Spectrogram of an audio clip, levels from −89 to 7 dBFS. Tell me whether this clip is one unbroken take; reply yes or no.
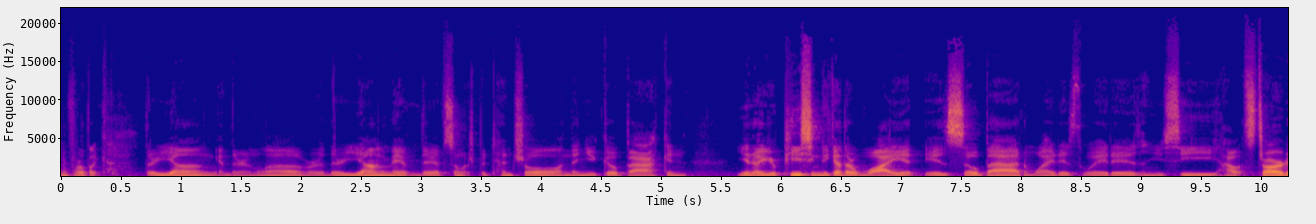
yes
